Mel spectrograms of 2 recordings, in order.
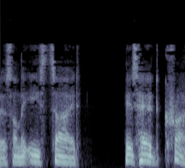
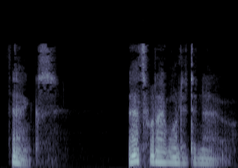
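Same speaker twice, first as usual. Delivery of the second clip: soft, much quieter and lower; 3 semitones lower, 9 dB quieter than usual. Lombard replies to Vera, softly. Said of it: "Lombard said softly".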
